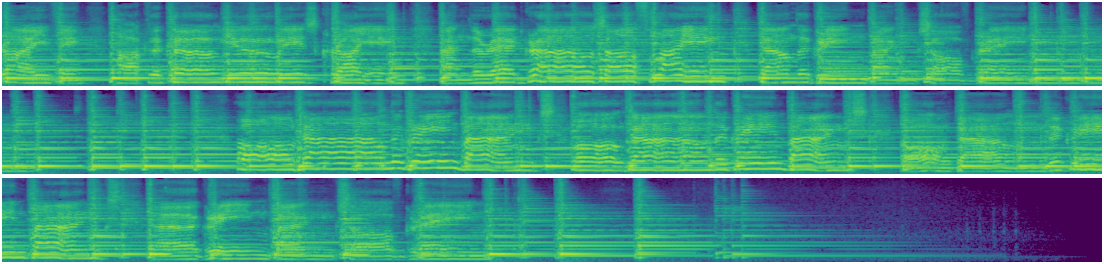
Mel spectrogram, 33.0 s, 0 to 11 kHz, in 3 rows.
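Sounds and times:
ukulele strumming: 0.0 - 31.3.

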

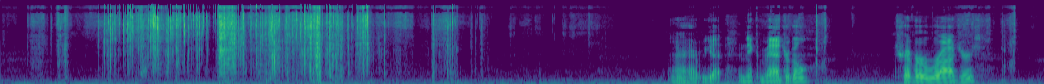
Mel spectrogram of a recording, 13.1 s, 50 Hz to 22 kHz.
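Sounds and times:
wrapper tearing and crinkling: 1.2 - 6.0.

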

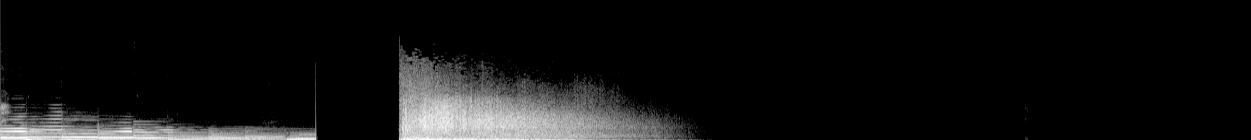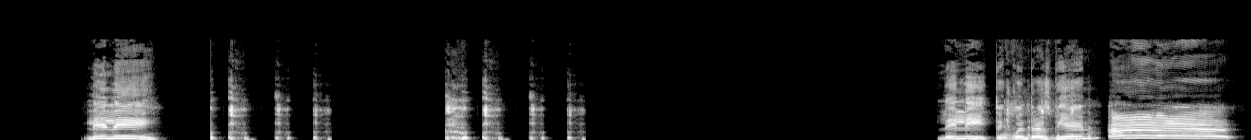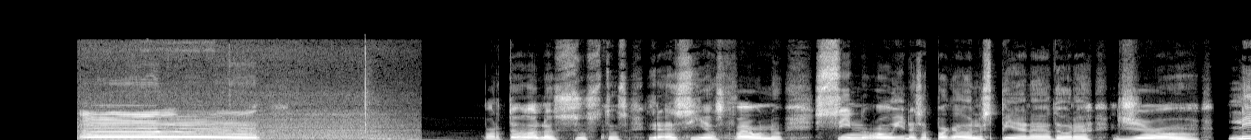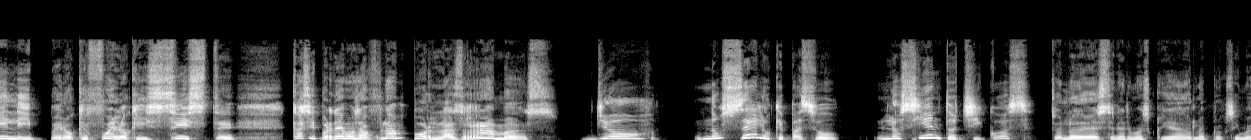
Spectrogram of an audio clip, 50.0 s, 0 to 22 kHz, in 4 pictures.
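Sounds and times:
explosion blast: 4.0 - 7.0
person coughing: 14.6 - 15.8, 17.0 - 18.4
vacuum motor winding down: 25.8 - 30.2
switch click: 28.6 - 28.8.

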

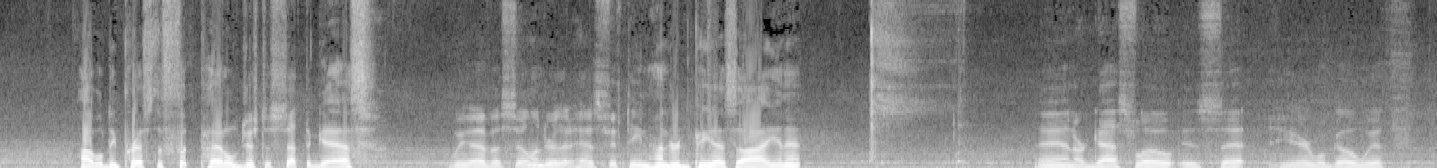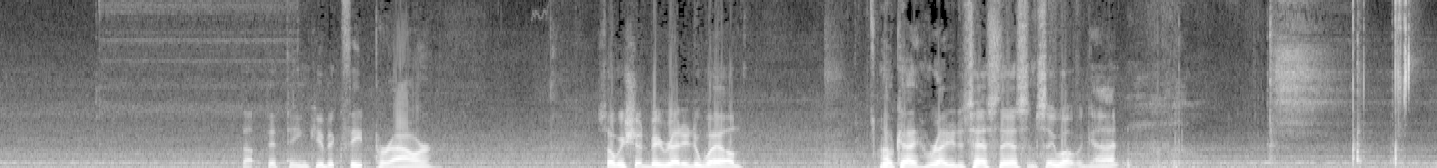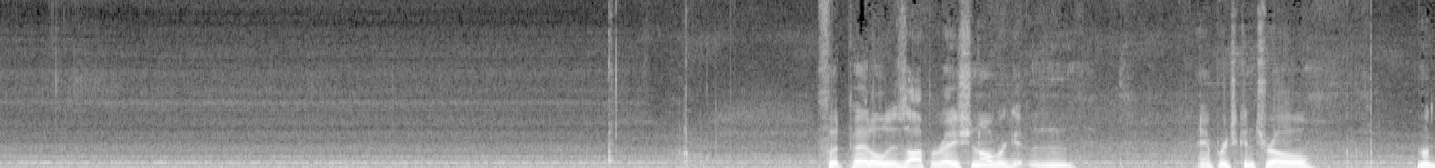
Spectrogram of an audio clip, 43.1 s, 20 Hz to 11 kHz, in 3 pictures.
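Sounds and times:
welder low hum: 0.0 - 43.0.

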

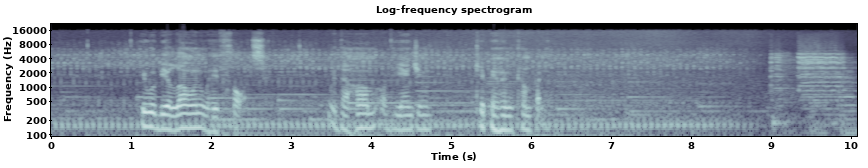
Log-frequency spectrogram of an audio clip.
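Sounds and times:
boat engine throbbing: 0.0 - 10.0
guitar music: 0.0 - 10.0.

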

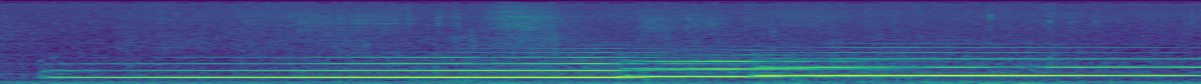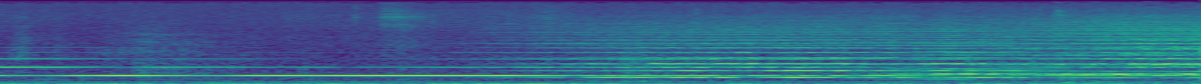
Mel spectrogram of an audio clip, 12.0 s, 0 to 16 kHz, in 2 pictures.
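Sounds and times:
french horn holding a note: 0.2 - 11.4.

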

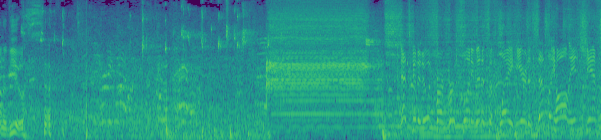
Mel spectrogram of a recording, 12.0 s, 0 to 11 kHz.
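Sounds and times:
arena crowd noise: 0.0 - 12.0
arena horn: 5.3 - 9.9.

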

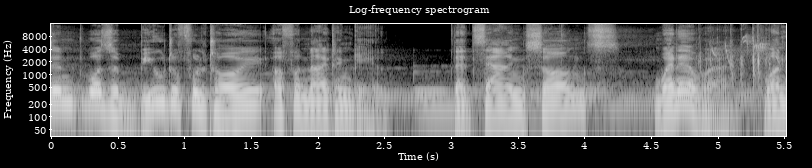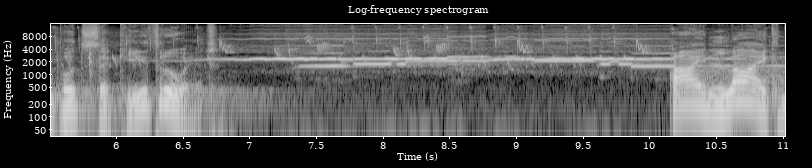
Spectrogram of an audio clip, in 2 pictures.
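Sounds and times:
toy bird whistling tune: 6.0 - 11.0.

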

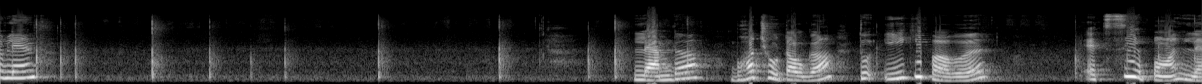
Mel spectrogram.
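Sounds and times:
chalk tapping on chalkboard: 0.0 - 6.4, 10.2 - 11.0.

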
